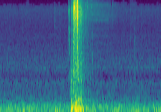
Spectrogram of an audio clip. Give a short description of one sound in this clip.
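A door unlocks and swings open.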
